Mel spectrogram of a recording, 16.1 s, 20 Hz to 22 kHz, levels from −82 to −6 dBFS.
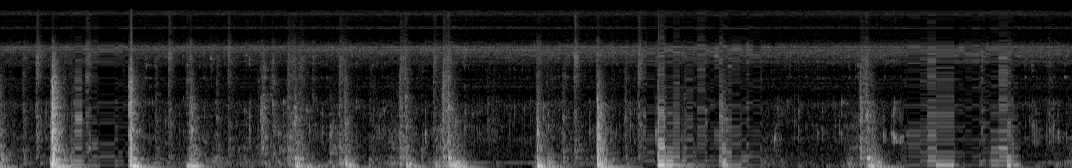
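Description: From 1.07 to 1.97 s, 9.65 to 11.42 s and 13.57 to 15.31 s, the sound turns robotic, a rigid 100 Hz buzz. This is likely from repeated short buffers, with a 10 ms slice looping over most of the audio, and nearly all of it in the last stretch.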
